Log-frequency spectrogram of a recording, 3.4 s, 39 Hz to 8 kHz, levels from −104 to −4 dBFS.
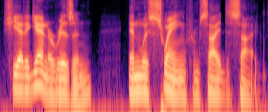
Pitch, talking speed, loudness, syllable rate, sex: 100 Hz, 195 wpm, -19 LUFS, 5.1 syllables/s, male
